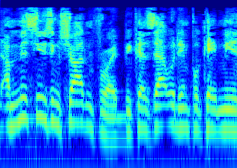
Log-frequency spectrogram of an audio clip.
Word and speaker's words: Schadenfreude: Your feelings of your use of the German expression Schadenfreude, which someone had to point out to us, I think, is pronounced Schadenfreude.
